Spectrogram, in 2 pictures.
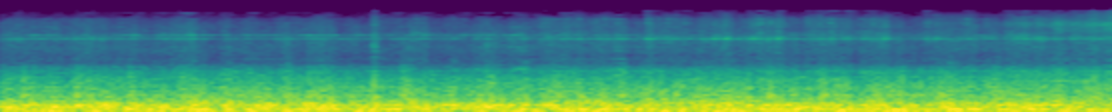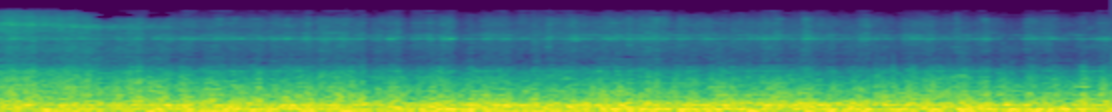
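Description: A vehicle's engine rumbles steadily as it drives along.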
